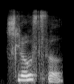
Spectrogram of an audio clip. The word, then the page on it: slothful: Indian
